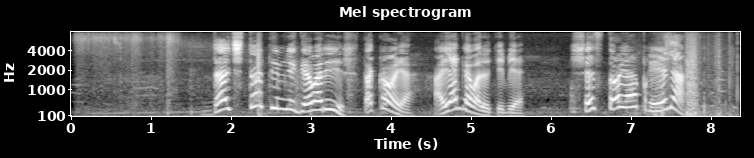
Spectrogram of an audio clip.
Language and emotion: Russian, positive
